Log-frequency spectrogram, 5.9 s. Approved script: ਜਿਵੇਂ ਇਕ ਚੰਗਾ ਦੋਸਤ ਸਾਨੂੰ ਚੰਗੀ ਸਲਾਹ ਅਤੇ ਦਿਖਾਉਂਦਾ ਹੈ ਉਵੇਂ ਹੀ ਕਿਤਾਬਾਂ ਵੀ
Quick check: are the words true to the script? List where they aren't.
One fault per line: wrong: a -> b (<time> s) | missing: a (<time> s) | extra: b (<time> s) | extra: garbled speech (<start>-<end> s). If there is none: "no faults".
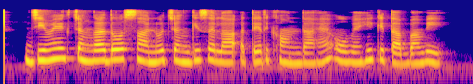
no faults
